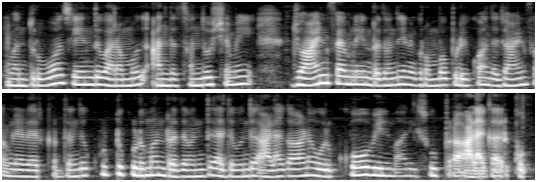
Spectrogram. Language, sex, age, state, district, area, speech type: Tamil, female, 30-45, Tamil Nadu, Dharmapuri, rural, spontaneous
